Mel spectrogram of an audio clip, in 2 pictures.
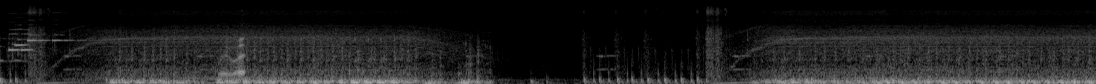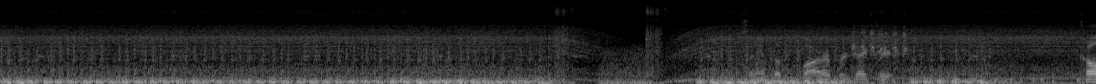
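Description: A vacuum cleaner roars with a steady, pulsing hum.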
